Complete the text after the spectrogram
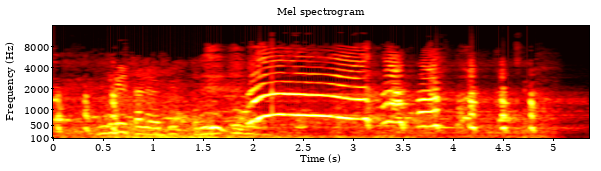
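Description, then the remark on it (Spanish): A woman lets out a long, anguished wail of grief that rises and holds for about a second, cutting loudly over a murmur of surrounding voices, followed by several short, sobbing cries. “Grita, mi amor, grita, grita.”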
